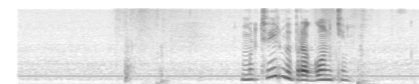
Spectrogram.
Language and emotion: Russian, neutral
